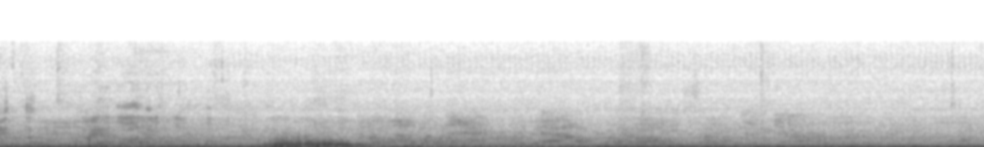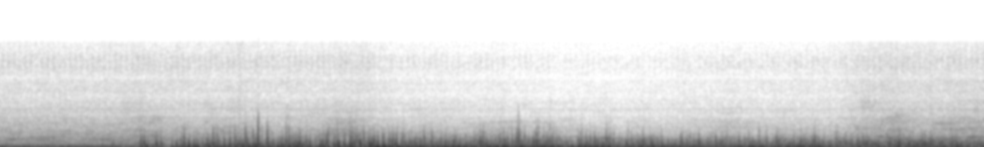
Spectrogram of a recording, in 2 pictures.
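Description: Car ferry's engine running with a steady low drone under faint passenger chatter, then wind buffeting the microphone from about seven and a half seconds in.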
